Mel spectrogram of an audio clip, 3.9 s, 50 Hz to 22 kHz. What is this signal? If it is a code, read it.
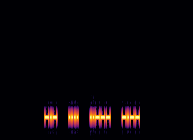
Morse code, heard as a keyed tone, about 47 wpm, spaced as for 26 wpm, 700 Hz. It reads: KH2Y
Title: USA Call Signs - 4 Characters - 3x Character Spacing - 45wpm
